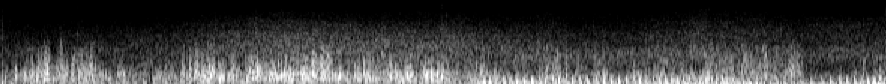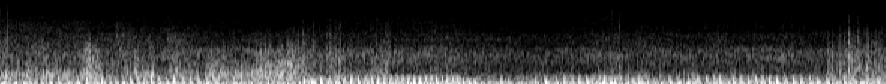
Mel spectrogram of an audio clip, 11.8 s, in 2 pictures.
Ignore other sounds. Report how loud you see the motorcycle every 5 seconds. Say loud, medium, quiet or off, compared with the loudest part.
loud, loud, medium.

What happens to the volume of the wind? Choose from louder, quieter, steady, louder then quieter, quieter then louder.
quieter.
